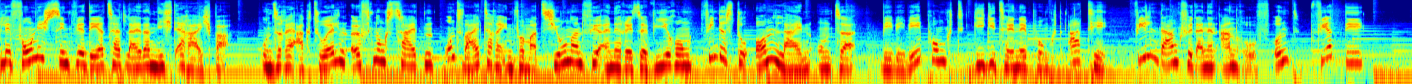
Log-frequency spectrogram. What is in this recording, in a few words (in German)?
Restaurant Nachtansage; Giggi Tenne; telefonansagen tourismus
